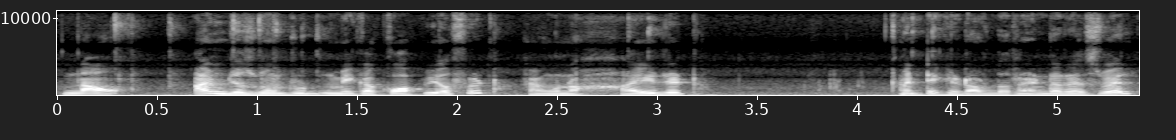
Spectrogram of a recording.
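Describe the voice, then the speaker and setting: In a casual screen-recorded 3D modelling tutorial, a man with a mid-range voice talks briskly and with animation through each step as he works, muttering counts and shortcuts. Clear background noise comes through along with keyboard typing and mouse clicks.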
